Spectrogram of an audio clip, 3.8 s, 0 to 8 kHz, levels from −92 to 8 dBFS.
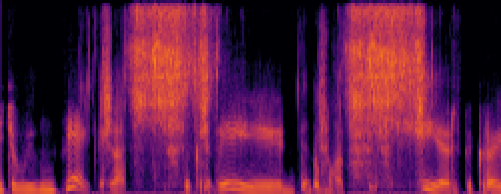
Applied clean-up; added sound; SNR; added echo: neural diffusion model UNIVERSE++.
